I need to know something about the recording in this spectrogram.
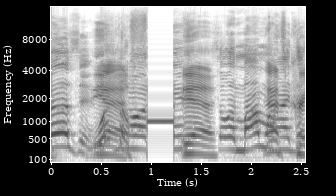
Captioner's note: beep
